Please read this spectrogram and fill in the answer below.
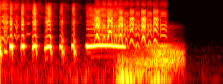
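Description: A man laughing hard in high, squeaky bursts, about four a second, then a drawn-out squeaky note and more wavering laughter over a low rumble. It cuts off abruptly shortly before the end.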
